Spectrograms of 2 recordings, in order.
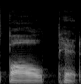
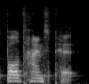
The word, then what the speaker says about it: Ball x Pit: I don't know if you pronounce the X or not. Is it ball pit? No, it's ball times pit.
